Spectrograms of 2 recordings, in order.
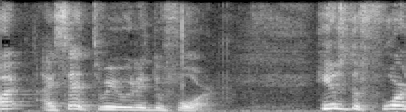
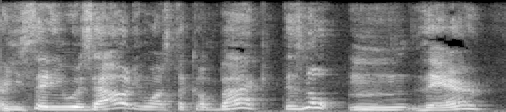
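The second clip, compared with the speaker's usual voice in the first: normal talking voice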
